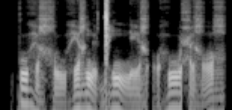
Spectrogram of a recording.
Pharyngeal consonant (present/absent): present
